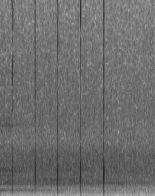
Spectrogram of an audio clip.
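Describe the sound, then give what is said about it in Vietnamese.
Audience applause for Amway leaders, with a steady, rhythmic beat of about five sharp claps in unison over a soft wash of crowd noise. “Các anh chị có thể dành những thằng pháo tay lớn hơn với các anh chị lãnh đạo vừa rồi không ạ?”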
